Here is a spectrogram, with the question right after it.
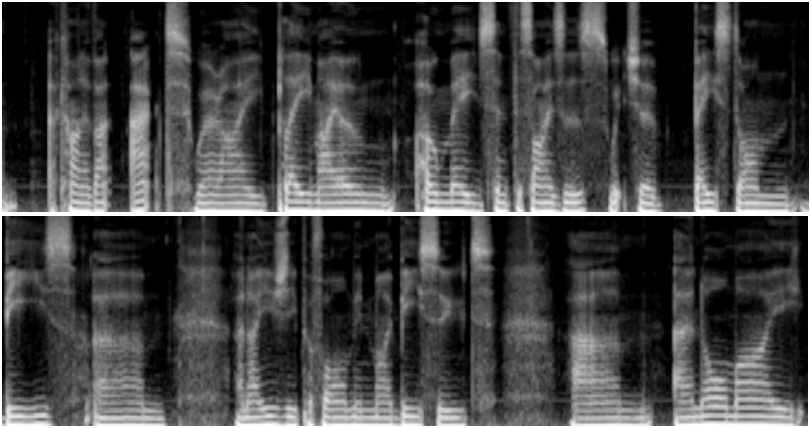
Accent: Yorkshire and the Humber, United Kingdom; Well, I come from Yorkshire and I was brought up, my father had a kind of small holding with various animals, and there was a pig farm on one side

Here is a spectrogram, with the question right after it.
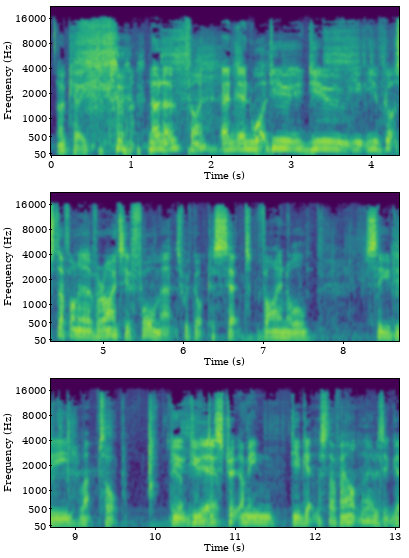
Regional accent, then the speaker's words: Leicester, East Midlands, United Kingdom; I'm from Leicester.

